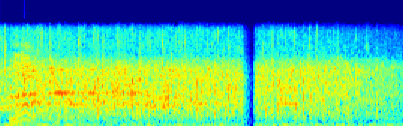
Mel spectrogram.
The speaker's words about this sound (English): So we don't know who you are, sir, but here's a round of applause for you.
